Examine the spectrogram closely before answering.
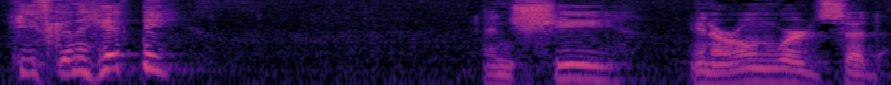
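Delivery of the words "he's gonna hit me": high, startled cry of fear; panicked thought. Retold or imitated. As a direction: voice her sudden panic at the wheel. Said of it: "But she thought".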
